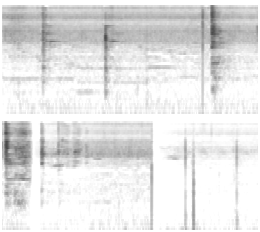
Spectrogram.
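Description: Pumpkin leaf fritters fry in a pan with a steady sizzle, broken by several sharp clicks and scrapes of a utensil as pieces are lifted out.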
